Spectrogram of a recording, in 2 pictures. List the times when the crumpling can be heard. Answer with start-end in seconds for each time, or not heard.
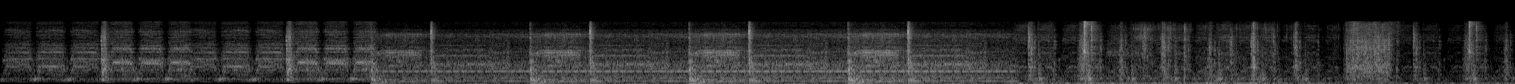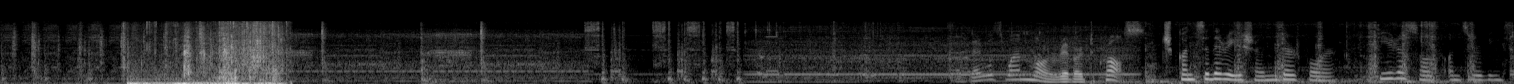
11.1-13.5, 16.4-18.1.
